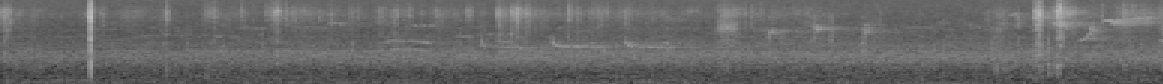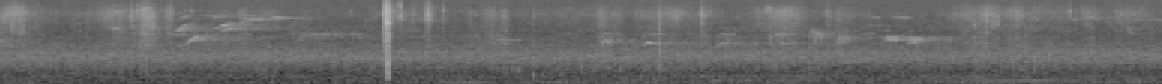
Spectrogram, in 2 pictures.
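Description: Outdoor ambience: steady background noise with birds chirping now and then, and a few sharp clicks, the loudest about half a second in and another about ten seconds in.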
